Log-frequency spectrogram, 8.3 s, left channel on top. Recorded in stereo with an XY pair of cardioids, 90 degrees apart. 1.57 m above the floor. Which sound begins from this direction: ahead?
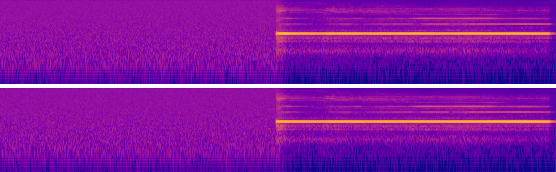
A flute, at 4.1 s.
